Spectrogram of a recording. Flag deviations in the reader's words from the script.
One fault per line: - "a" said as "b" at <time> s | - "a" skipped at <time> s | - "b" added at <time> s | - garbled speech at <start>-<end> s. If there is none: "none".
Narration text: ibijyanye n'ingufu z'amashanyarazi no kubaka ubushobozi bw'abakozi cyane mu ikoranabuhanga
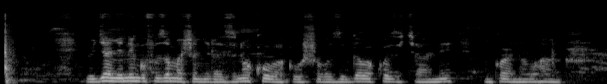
none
